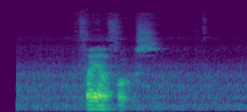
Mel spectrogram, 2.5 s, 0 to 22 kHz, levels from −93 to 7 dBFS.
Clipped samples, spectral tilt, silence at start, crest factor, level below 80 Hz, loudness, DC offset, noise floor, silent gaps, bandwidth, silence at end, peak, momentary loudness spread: under 0.1%; -6.5 dB/octave; 0.85 s; 22 dB; -74 dBFS; -21 LUFS; under 0.1%; -53 dBFS; none; 10 kHz; 1.2 s; -4 dBFS; 25 LU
